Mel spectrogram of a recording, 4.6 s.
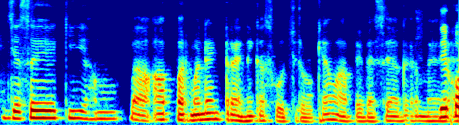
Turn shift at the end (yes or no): yes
